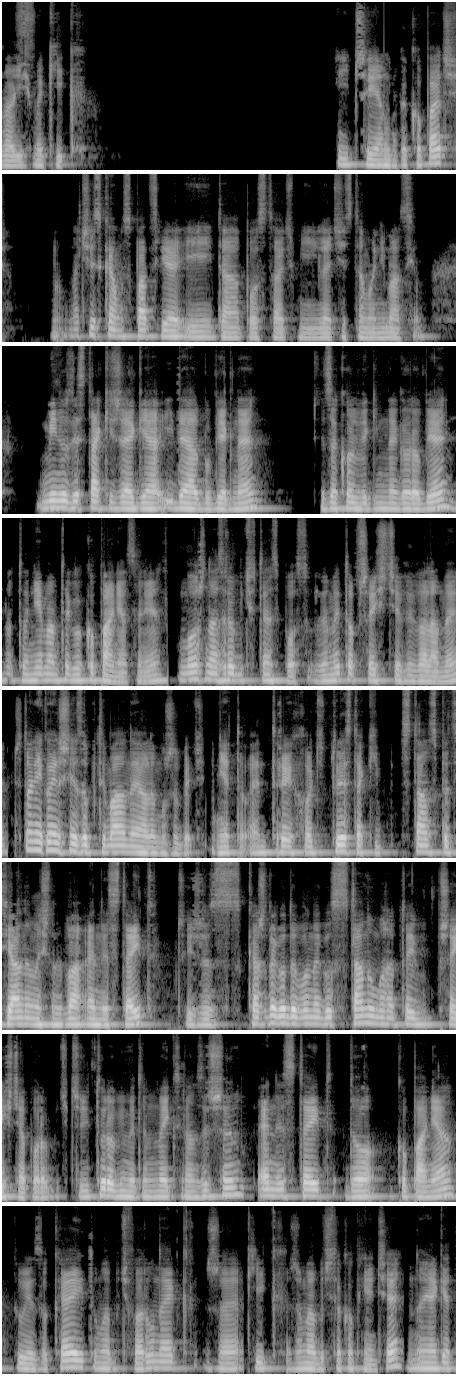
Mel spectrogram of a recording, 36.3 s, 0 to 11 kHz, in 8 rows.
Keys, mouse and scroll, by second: 0.0-0.8 typing, 17.8 Delete.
